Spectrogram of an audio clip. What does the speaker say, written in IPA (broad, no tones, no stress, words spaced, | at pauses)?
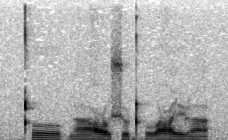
ʈʰɤː ɡãʕo ʃoɖʱɤːʕeːɭã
